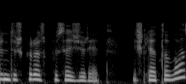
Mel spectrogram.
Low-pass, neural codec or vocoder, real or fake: 7.2 kHz; none; real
